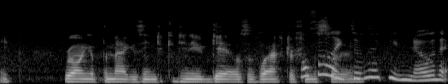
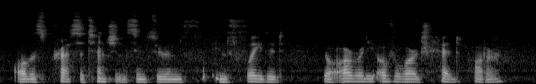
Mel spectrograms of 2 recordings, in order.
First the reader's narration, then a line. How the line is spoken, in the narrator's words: Snape said quietly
